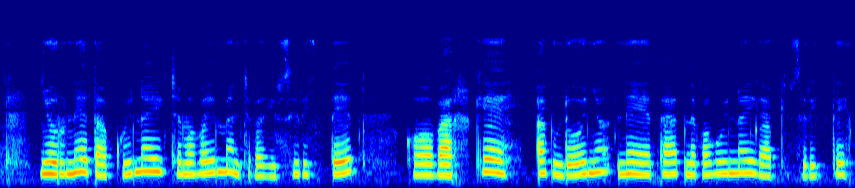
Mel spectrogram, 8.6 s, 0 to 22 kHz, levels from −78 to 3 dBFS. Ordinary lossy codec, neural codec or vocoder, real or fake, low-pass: none; none; real; 10.8 kHz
